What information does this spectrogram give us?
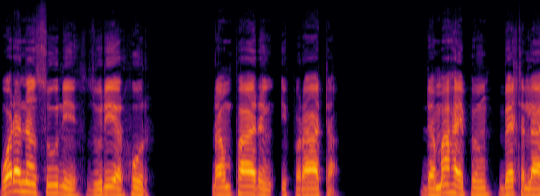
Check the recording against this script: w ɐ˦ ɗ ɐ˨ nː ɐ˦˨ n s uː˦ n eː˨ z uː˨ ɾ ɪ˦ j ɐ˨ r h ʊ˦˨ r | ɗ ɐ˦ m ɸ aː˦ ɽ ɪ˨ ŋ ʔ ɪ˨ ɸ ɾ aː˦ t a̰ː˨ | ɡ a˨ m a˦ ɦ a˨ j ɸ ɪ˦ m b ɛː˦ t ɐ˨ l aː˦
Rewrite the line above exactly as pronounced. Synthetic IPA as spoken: w ɐ˦ ɗ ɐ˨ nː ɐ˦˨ n s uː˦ n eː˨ z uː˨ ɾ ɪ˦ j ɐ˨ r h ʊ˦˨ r | ɗ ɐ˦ m ɸ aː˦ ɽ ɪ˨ ŋ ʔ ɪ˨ ɸ ɾ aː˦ t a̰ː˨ | d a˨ m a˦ ɦ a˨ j ɸ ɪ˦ m b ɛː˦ t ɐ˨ l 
